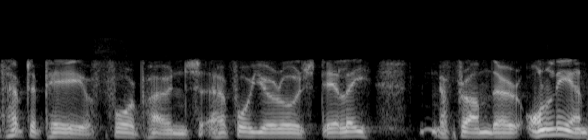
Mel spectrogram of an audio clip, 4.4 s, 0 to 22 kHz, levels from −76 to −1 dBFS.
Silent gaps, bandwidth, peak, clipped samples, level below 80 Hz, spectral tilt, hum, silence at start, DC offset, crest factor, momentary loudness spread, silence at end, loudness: none; 7.2 kHz; -6 dBFS; under 0.1%; -66 dBFS; -7.5 dB/octave; none; 0 s; under 0.1%; 18 dB; 8 LU; 0 s; -25 LUFS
